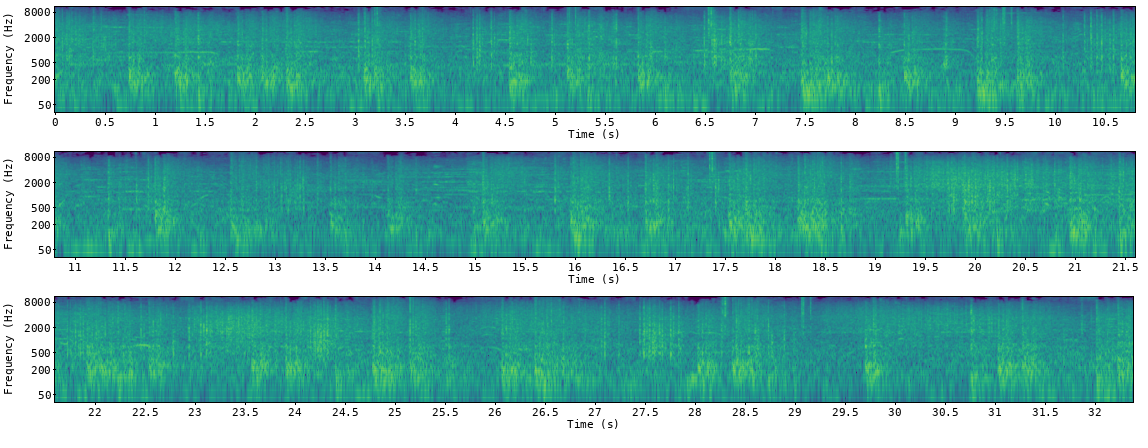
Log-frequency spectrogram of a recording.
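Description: Fireworks display: aerial shells bursting in quick succession, many reports a second overlapping into a continuous crackling barrage.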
